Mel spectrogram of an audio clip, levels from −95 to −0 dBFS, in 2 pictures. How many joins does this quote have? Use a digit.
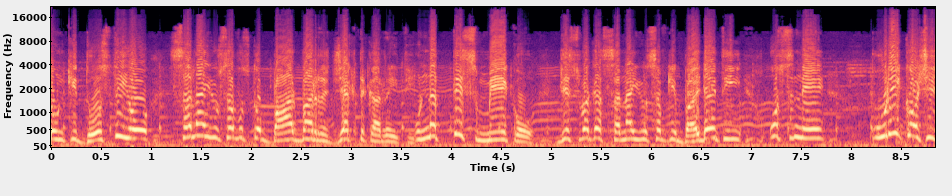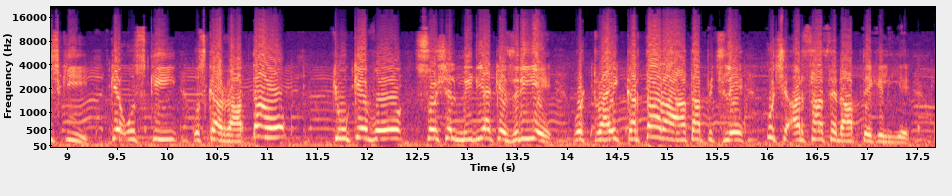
1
